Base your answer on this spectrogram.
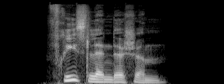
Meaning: strong dative masculine/neuter singular of friesländisch
- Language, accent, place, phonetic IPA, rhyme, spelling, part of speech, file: German, Germany, Berlin, [ˈfʁiːslɛndɪʃm̩], -iːslɛndɪʃm̩, friesländischem, adjective, De-friesländischem.ogg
